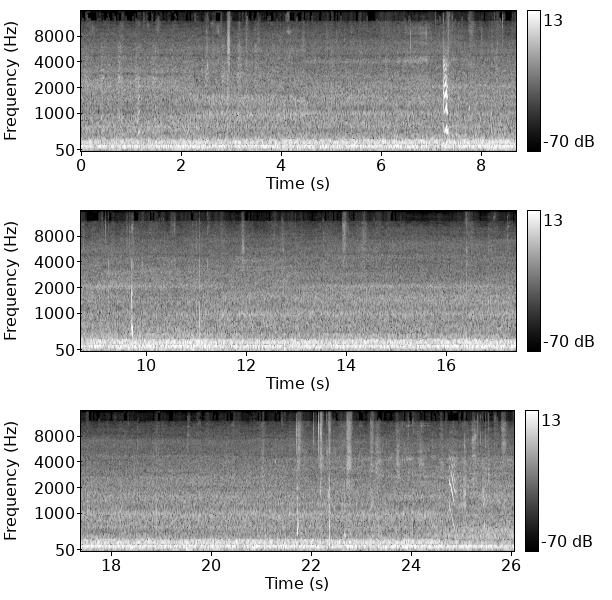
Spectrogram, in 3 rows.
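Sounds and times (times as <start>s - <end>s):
steady low hum: 0.0s - 26.0s
puppy squeaking: 2.3s - 8.4s, 22.6s - 26.0s.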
